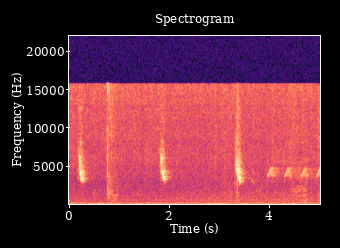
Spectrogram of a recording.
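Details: Japanese honey bees, kept by a beginner garden beekeeper, give a low continuous buzz. Several loud, high, falling bird chirps cut through, followed by a quick run of four short repeated high notes near the end.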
